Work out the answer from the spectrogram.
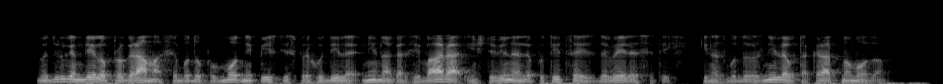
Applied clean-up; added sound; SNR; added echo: neural mask model Resemble Enhance denoiser.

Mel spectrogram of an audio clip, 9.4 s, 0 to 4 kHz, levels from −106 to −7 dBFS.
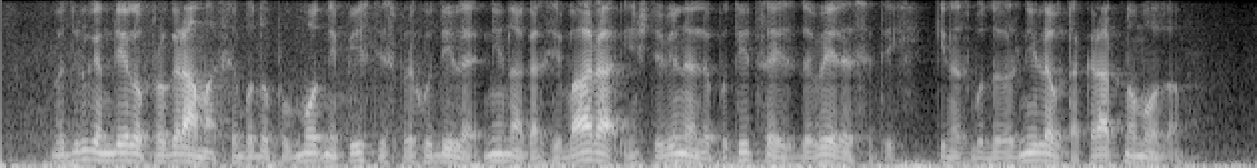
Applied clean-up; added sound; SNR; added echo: none; Mechanical fan; 5 dB; none.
